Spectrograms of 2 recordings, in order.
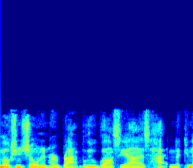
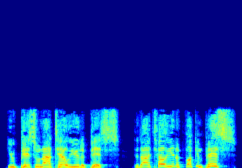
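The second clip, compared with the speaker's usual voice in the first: very high furious yell; furious drill sergeant; 4 dB louder than usual. Acted. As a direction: scream in his face. Sergeant yells back.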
